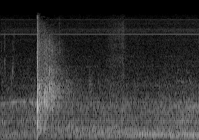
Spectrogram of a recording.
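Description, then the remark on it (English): A single sharp firecracker bang, set off inside cardboard with a blood pack taped to it as a homemade bullet-hit effect, cracks out loud and sudden, with a short ringing tail that fades within a fraction of a second, leaving a steady low hiss and no voices. “Now all you need to do is set the firecracker inside and light it.”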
